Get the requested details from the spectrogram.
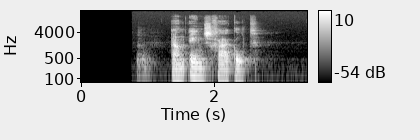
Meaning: second/third-person singular dependent-clause present indicative of aaneenschakelen
- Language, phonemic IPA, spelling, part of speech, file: Dutch, /anˈensxakəlt/, aaneenschakelt, verb, Nl-aaneenschakelt.ogg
